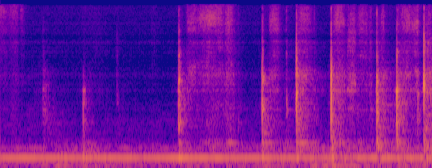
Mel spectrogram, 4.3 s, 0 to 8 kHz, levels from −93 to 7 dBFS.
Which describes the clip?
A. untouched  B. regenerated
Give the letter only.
B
